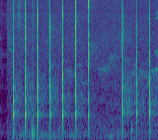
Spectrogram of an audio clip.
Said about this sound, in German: Das ist der Schonhammer, damit klopfe ich jetzt mal. Aber das hier ist alles festes Holz, das heißt, da braucht man sich keine Sorgen machen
